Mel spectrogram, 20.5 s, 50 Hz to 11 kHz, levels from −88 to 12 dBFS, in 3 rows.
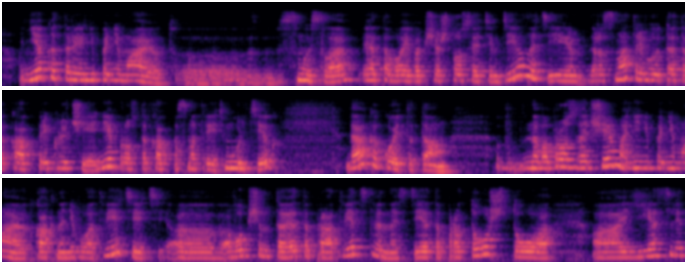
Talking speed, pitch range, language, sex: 140 wpm, 175-215 Hz, Russian, female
